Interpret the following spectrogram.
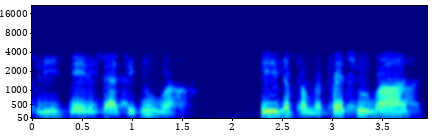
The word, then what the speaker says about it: Huron: They pronounced the name as Heran in French which gradually was known as Hyron and finally spelled in its present form Huron.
